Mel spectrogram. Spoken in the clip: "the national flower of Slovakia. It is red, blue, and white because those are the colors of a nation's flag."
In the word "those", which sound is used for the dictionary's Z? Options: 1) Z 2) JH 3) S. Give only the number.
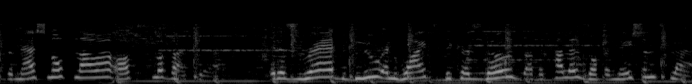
1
